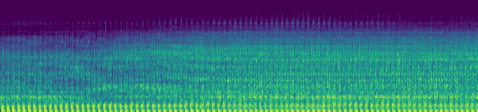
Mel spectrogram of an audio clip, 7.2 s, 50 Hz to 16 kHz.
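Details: 2016 KLR650 with about 5000 miles, idling: even single-cylinder thump about three times a second with a buzzy vibration noise over it; source not pinned down.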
